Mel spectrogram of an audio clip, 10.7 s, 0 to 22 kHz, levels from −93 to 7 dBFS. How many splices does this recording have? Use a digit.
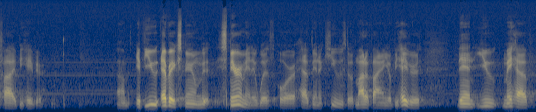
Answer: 0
